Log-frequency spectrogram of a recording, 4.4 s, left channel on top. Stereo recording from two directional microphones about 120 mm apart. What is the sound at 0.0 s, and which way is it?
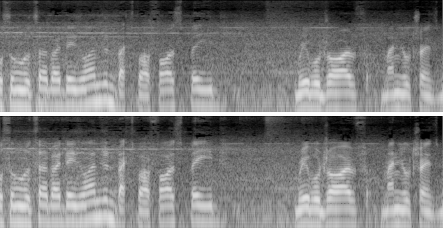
Speech, centre (ahead or behind).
